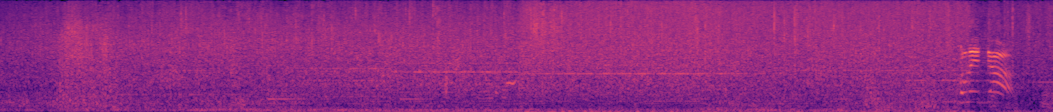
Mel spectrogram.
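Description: Heavy rain pours steadily throughout, loud and close, with a low rumble of thunder underneath; no one speaks.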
